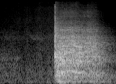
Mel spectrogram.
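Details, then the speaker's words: 1970 Dodge Coronet 500 with a 383 big-block, cranked with the key off for the first time in about 20 years: a short, strong, even burst of the starter turning the engine with no grinding or clicking. The starter is healthy. "yeah starter sounds good we're good I think we're good there"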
